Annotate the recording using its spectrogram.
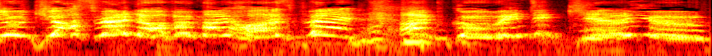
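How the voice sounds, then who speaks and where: Shouting in a put-on character voice with a German accent, a female-sounding speaker takes a furious tone at a fairly slow pace, her pitch extremely high for a woman. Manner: screaming, furious.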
